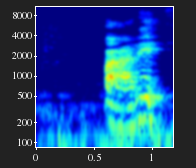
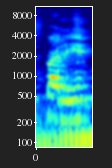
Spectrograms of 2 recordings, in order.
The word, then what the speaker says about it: pared: Por ejemplo, pared, la fuerza de voz está en red. Entonces, pared lleva acento en red, pero no lleva tilde, ojo.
